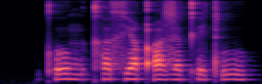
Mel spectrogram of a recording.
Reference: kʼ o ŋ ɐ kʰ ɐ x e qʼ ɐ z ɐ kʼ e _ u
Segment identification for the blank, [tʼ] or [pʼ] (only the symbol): tʼ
